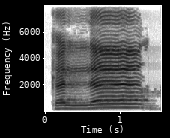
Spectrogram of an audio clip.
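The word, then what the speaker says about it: كَلَّا: Kalla, kita tekan lam bertasydid, lalu panjangkan la 4 sampai 5 harokat.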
